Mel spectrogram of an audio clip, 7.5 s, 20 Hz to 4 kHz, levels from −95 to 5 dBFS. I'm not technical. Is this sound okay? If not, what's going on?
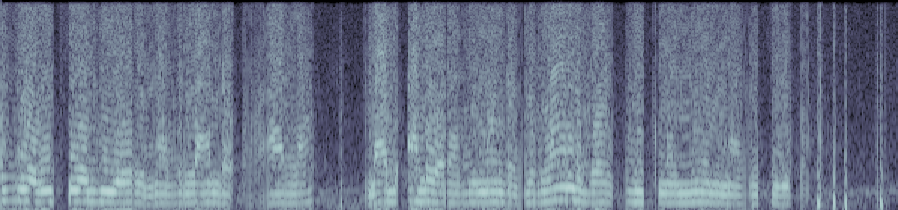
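No, it isn't okay. The whole recording has a mu-law and A-law mix-up. The speech was stored using the mu-law version of standard telephone coding and then played back as if it were A-law, the other version. Because the two use different volume scales, loud and soft parts come out at the wrong levels, so the voice sounds harsh and gritty from start to finish, and even the quiet gaps fill with a hiss instead of going silent.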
